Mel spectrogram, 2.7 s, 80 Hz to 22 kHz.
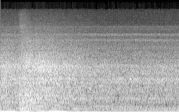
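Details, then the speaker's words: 1989 Honda Prelude Si on jack stands after suspension, timing belt, coolant line and clutch work, revving smoothly then settling into a steady even hum in second gear with no knocks or grinding. "car sounds so good I can you tell I'm excited this is this is really exciting"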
